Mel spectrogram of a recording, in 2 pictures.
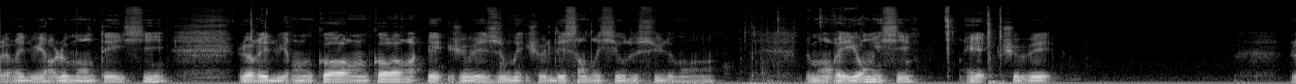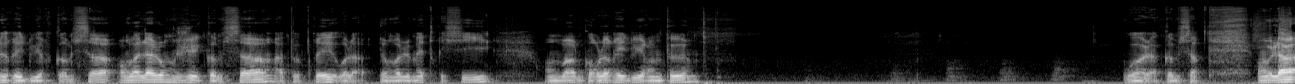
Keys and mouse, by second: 0.9 click, 2.6 s, 5.7 click, 7.8-8.3 shift+drag, 9.9 s, 14.5-15.8 drag, 16.7-17.9 drag, 20.0 s.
